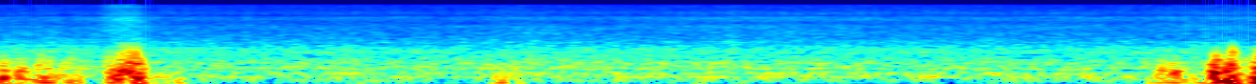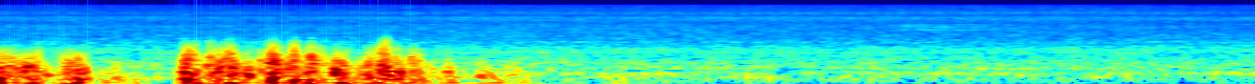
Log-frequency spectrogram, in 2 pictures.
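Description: Coloured pencil shading back and forth on paper laid on a desk, in quick rubbing strokes: a short spell at the start, then a longer run of about five or six strokes a second from about six to nine seconds in.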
